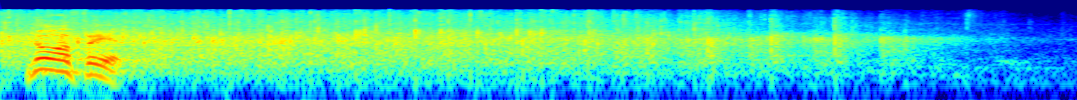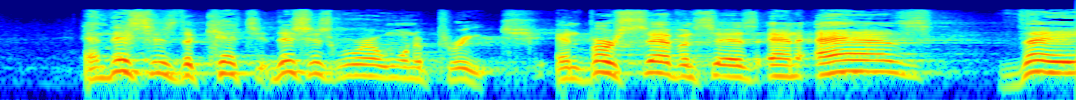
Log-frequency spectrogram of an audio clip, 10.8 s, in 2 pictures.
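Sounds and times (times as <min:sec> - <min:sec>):
audience clapping hands: 0:00.0 - 0:05.0
speech: 0:00.1 - 0:00.8, 0:05.8 - 0:10.7.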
